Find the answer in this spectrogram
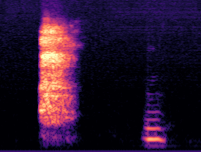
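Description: A person's quick, audible intake of breath, followed about a second later by a short hummed "mm".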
